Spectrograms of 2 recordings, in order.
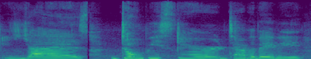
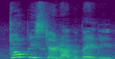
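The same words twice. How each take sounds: First: Slow, high, mock-upbeat cheer; a hammed-up pep talk, drawn out; empowering voice. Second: Said in the usual way. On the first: Shown as a demonstration. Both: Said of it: "I want nothing more than to be empowering".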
